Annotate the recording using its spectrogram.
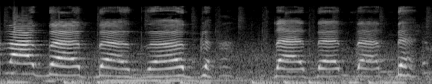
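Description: Baby babbling: a string of high-pitched, drawn-out sing-song vowel calls that rise and fall in pitch, with a short pause a little after the middle before three more calls.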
